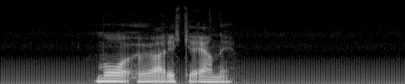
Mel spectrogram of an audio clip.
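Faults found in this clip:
Video or display buzz throughout the speech. Steady 60 Hz buzz with hash above it, roughly 25 dB below the speech. Probable component: screen or video cable near the audio path. Mechanism: the picture's field-rate signal couples into the audio wiring.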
